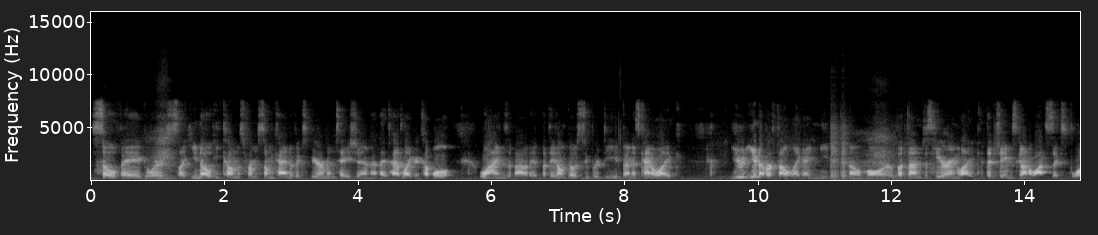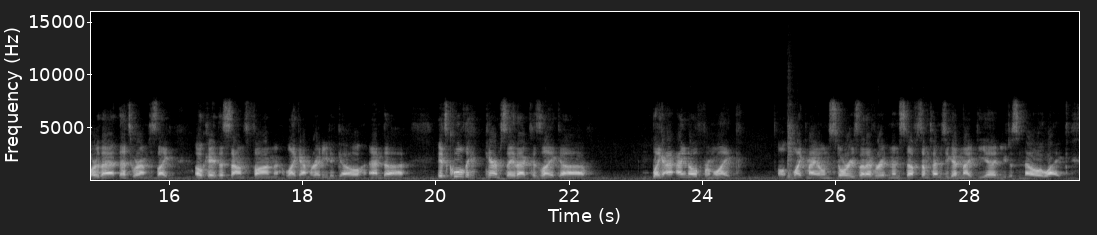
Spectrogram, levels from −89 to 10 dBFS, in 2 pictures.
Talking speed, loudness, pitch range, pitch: 220 wpm, -24 LUFS, 105-125 Hz, 115 Hz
